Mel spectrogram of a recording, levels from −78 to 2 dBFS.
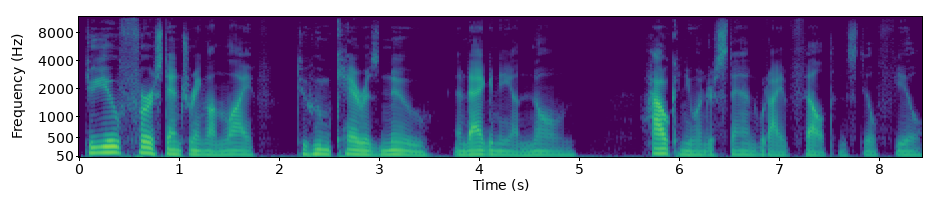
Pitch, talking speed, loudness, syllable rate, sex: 90 Hz, 180 wpm, -23 LUFS, 4.5 syllables/s, male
